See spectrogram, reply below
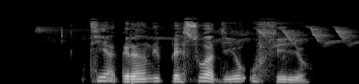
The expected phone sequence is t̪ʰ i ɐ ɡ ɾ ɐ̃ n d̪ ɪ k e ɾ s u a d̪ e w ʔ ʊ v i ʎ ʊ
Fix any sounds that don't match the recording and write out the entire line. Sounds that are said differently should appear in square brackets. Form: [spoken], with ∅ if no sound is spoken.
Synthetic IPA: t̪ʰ i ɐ ɡ ɾ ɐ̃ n d̪ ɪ [p] e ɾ s u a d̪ [i] w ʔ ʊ [f] i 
